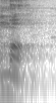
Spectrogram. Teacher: the English word that holds an O R combination the R sound becomes silent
